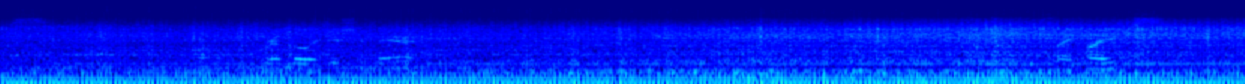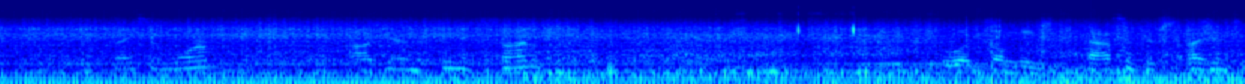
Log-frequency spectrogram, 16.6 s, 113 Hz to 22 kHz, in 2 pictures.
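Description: Dodge Viper SRT-10's 8.3-litre V10 idling steadily with a deep, even tone.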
